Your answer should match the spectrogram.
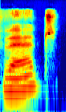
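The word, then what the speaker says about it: ثاء: We can represent this sound with th. The tip of tongue is touching with the edges of frontal teeth, and the small portion of the tip comes out from the mouth.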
